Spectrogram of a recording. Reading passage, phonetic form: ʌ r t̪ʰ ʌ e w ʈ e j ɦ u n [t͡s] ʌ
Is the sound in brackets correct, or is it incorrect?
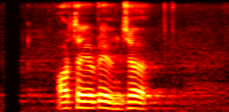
incorrect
